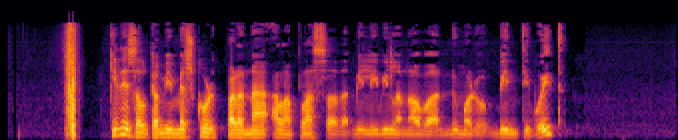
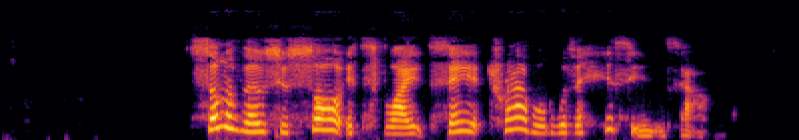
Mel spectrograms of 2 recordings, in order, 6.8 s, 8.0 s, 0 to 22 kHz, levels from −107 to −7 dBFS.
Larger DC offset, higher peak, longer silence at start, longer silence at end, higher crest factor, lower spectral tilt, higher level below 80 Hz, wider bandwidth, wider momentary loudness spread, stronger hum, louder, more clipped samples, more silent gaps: neither; first, 0 dBFS vs -6 dBFS; second, 0.65 s vs 1.95 s; first, 1.15 s vs 1 s; about the same, 24 dB vs 22 dB; about the same, -4.5 dB/octave vs -4 dB/octave; first, -50 dBFS vs -76 dBFS; first, 11.5 kHz vs 7.4 kHz; second, 11 LU vs 18 LU; neither; about the same, -23 LUFS vs -24 LUFS; neither; neither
